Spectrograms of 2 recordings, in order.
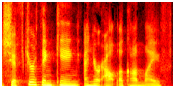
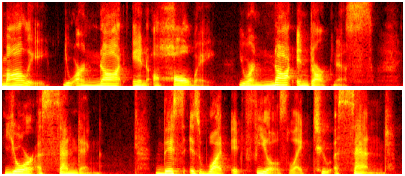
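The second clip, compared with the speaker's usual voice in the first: put-on commanding tone, much slower. Speaker retells what she said to Molly, retelling a commanding tone. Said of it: "she said in a very commanding tone".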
